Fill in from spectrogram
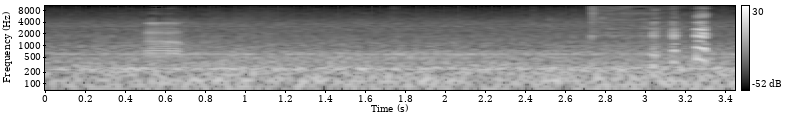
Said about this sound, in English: Sorry, we just like watched a car like stop, look at us, and then go away. Tire skidding.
